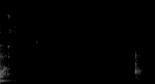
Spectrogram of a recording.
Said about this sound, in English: I'm going to swish my water into the mic.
